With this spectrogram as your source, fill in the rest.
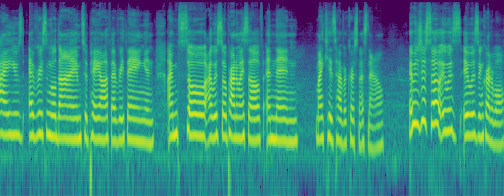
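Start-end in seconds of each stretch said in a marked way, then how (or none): none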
